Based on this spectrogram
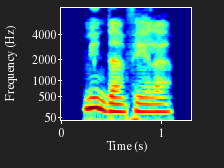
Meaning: all sorts of, various
- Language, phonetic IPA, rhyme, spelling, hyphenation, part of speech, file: Hungarian, [ˈmindɛɱfeːlɛ], -lɛ, mindenféle, min‧den‧fé‧le, adjective, Hu-mindenféle.ogg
